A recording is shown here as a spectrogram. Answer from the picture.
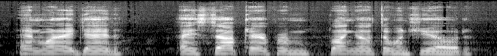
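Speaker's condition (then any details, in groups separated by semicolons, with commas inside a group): Traumatic brain injury; car accident; was in coma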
